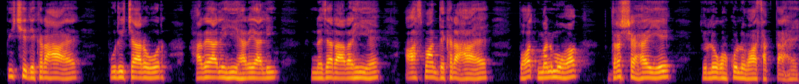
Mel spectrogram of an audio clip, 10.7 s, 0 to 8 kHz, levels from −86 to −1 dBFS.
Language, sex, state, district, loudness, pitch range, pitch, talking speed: Hindi, male, Jharkhand, Sahebganj, -17 LUFS, 145-160 Hz, 150 Hz, 175 wpm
